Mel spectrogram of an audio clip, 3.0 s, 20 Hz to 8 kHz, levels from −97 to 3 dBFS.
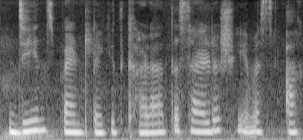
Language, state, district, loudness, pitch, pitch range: Kashmiri, Punjab, Kapurthala, -15 LUFS, 200 Hz, 190-210 Hz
